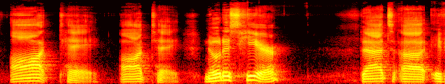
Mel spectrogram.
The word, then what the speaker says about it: αὐτη: Can you pronounce this? This is αὐτη = "ah-tay."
